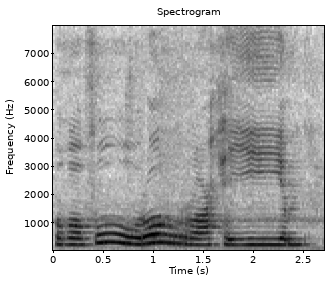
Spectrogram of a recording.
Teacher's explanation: Contohnya ghafurur rahim. Nah, jadi dhammatain pada huruf ro bertemu dengan ro, maka huruf ro yang kedua itu dibaca seperti bertasydid. · Nah, idgham bila gunnah ini kebalikan dari idgham bi gunnah. Jadi ketika membaca huruf idgham bila gunnah, kita tidak dengan berdengung. Hurufnya ada dua, yaitu lam dan ro.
